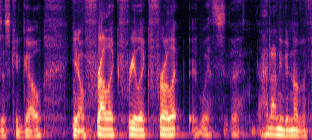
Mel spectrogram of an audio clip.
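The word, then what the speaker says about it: Frelick: Am I saying his name right? – It's Frelich. Yes.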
